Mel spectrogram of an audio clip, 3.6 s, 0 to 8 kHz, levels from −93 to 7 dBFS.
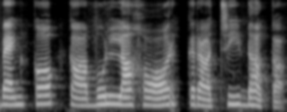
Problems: none marked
